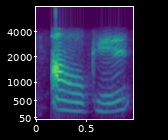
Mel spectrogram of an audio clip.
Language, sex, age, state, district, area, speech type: Tamil, female, 18-30, Tamil Nadu, Ranipet, urban, conversation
